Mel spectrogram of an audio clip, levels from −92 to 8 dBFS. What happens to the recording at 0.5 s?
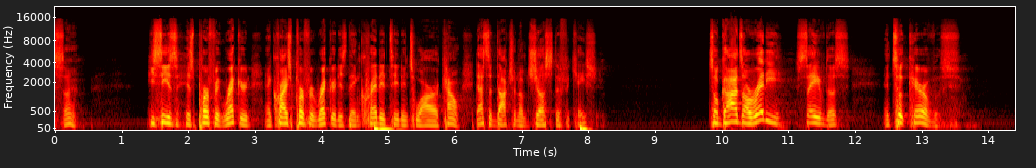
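Nothing goes wrong at 0.5 s; the audio is intact at that moment, with no dropout, click, distortion or other fault.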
